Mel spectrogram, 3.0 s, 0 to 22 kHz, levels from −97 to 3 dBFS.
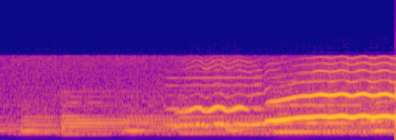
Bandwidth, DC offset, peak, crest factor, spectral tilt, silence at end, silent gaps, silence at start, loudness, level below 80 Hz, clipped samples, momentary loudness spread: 4.5 kHz; under 0.1%; -2 dBFS; 14 dB; -7 dB/octave; 0 s; none; 0 s; -13 LUFS; under -90 dBFS; under 0.1%; 20 LU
